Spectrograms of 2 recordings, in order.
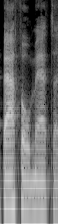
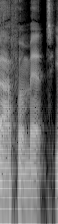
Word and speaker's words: Baphomet: I saw a couple of different versions, but the Church of Satan officially had Baphomet, I believe. – Baphomet, yes.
